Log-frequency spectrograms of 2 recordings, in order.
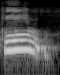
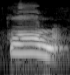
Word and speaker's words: came: For example, the word came has two vowels, but the E is silent, leaving one vowel sound and one syllable. So came చదవండి, came, came అని చదవట్లేదు.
